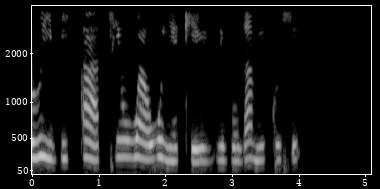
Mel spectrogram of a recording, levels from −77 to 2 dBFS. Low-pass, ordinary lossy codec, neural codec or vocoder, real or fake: 3.6 kHz; none; none; real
